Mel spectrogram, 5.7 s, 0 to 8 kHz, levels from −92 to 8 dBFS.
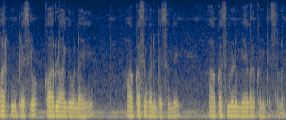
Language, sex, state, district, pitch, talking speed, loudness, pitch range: Telugu, male, Andhra Pradesh, Srikakulam, 115 Hz, 125 wpm, -17 LUFS, 105-120 Hz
